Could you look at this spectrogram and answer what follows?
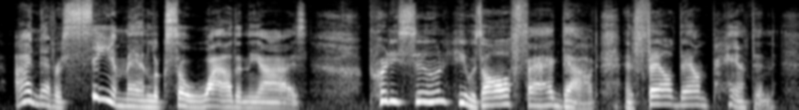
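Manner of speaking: ordinary delivery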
